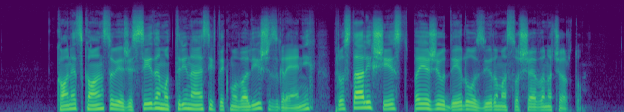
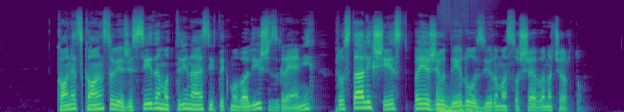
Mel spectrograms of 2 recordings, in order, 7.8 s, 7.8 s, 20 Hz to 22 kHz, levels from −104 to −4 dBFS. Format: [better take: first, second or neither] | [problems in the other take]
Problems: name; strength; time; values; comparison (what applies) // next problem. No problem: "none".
first | noise reduction (classical method log-MMSE)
